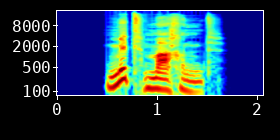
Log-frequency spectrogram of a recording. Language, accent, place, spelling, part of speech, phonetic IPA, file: German, Germany, Berlin, mitmachend, verb, [ˈmɪtˌmaxn̩t], De-mitmachend.ogg
- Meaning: present participle of mitmachen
